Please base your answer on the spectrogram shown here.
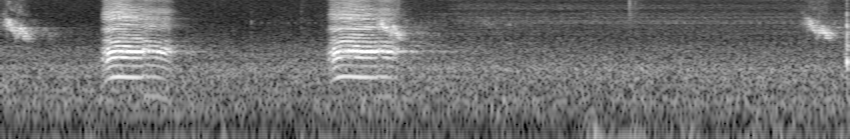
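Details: A young crow with its parents whines to beg: two loud, nasal, harsh calls about a second apart, each lasting a third of a second, with a quiet background.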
